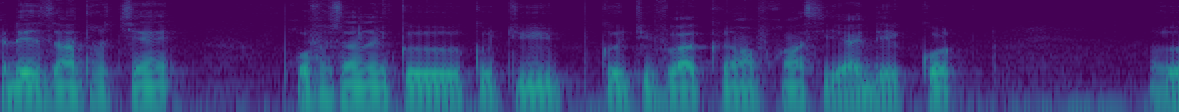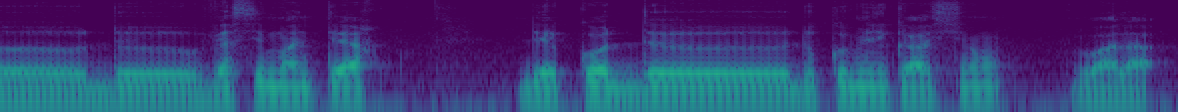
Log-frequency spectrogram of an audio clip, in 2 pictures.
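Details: Adult man from Senegal who has stammered as part of who he is, not from stress, with uncontrollable blocks, tense jaw and forcing effort; stuttering.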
